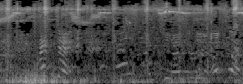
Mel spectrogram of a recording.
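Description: Distant shouting and calling voices of footballers and spectators across an outdoor pitch during play.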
